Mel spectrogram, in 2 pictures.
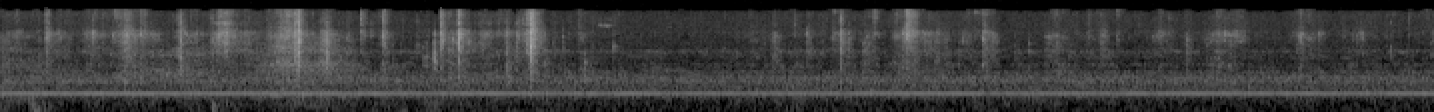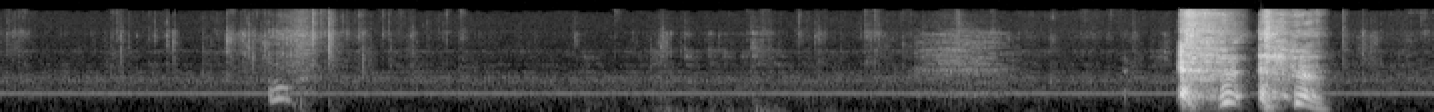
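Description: A woman coughing hard several times in quick succession near the end, choking on her own saliva.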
